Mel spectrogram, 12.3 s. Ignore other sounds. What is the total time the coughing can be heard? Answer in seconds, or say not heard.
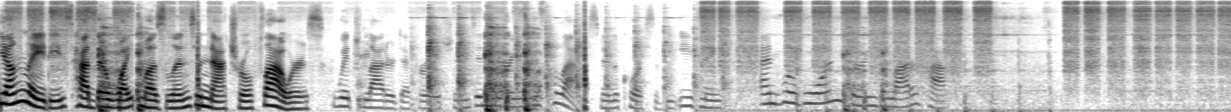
3 s.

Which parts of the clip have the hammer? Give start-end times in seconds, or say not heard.
3.5-10.6.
